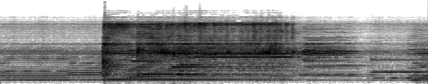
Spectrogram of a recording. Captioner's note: hissing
